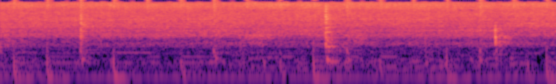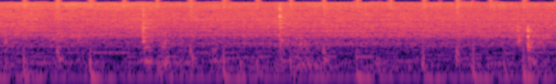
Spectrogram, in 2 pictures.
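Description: Chopped vegetables sizzling in a pot while a wooden spoon stirs them, with a few scattered knocks of the spoon against the pot.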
